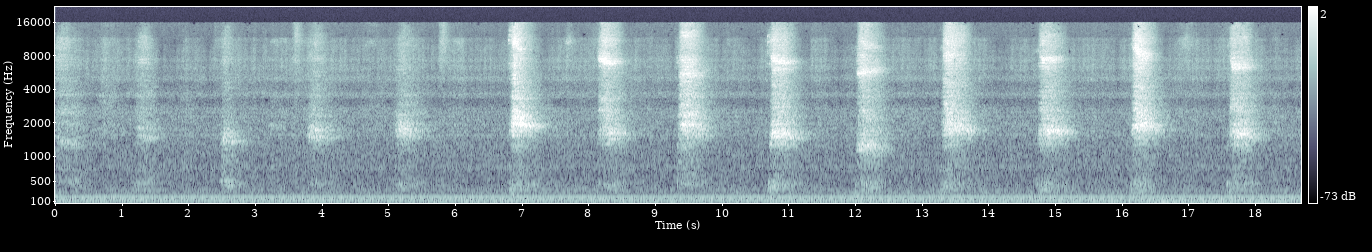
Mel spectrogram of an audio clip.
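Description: A man exhales in short, forceful breaths at a steady pace.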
